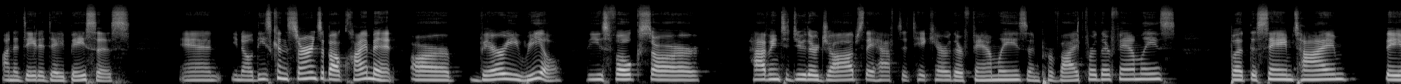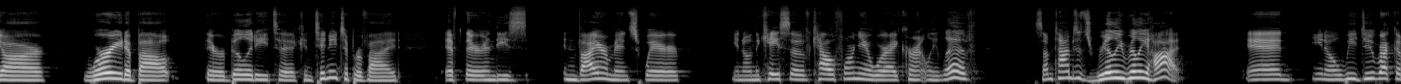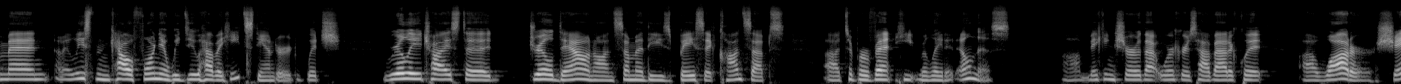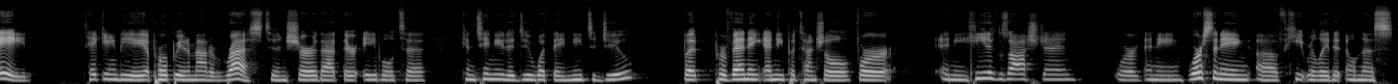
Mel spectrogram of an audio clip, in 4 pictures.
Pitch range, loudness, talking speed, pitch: 200-235 Hz, -23 LUFS, 160 wpm, 215 Hz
